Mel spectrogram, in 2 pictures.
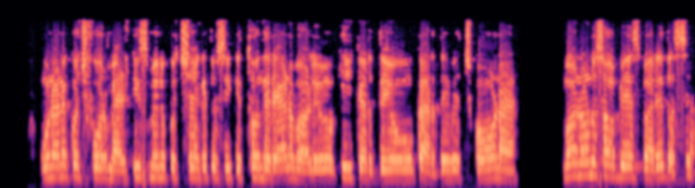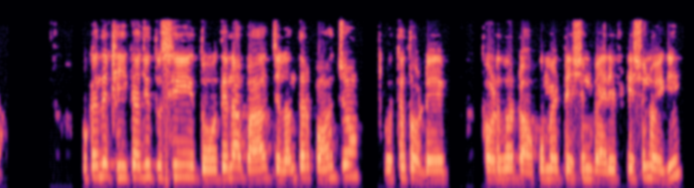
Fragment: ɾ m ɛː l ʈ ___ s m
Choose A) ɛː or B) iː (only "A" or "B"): B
